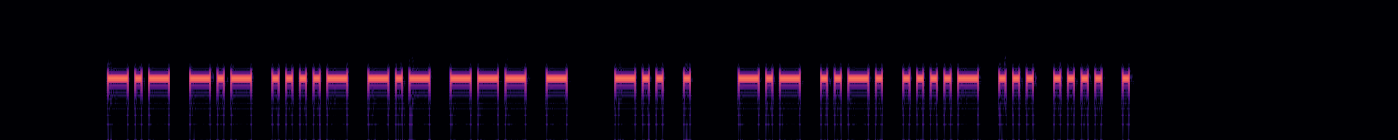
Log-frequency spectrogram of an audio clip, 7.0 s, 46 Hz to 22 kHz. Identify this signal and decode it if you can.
Morse code, heard as a keyed tone, about 34 wpm, 700 Hz. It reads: KK4KOT DE KF4SHE
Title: USA Callsign DE Callsign 35wpm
